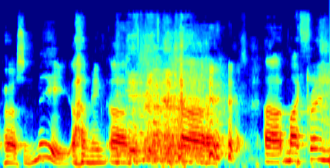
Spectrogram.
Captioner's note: laughter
